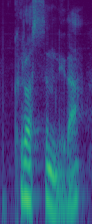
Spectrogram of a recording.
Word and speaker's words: 그렇습니다: ख्रोसमनिदा, ह का कोई साउंड नहीं है यहाँ पे।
